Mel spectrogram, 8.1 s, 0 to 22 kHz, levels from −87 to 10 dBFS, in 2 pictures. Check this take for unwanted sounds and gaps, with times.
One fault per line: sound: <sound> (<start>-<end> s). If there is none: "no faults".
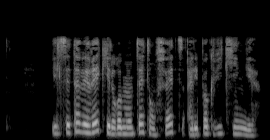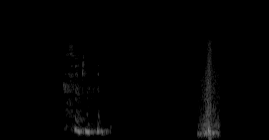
sound: laugh (5.0-5.7 s)
sound: whoosh (7.0-7.4 s)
